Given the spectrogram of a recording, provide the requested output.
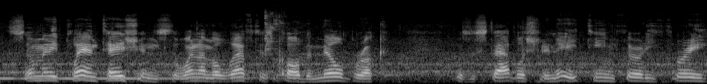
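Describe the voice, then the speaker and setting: Over noticeable background noise, a man talks at a moderate pace. His voice is high-pitched with lively intonation. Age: 60s. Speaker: cycling vlogger. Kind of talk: travel vlog narration. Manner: casual, halting with fillers.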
